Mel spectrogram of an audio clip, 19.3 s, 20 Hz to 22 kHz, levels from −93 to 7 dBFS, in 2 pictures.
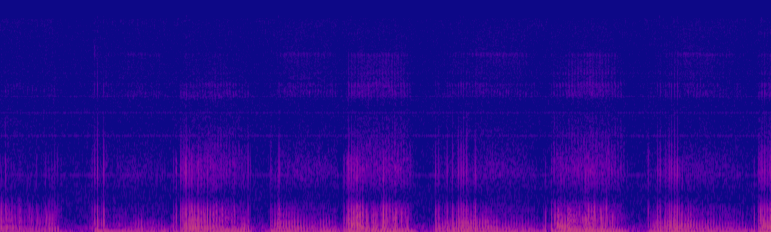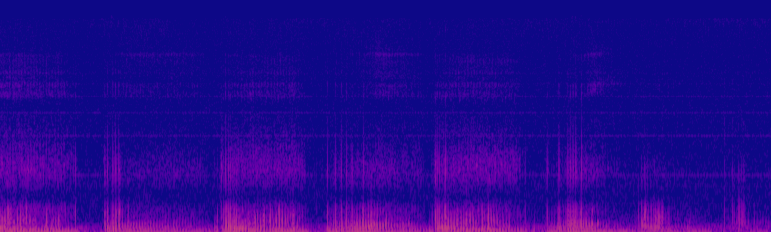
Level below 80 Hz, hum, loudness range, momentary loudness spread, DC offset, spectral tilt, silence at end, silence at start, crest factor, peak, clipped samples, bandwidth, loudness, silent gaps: -54 dBFS; none; 2 LU; 11 LU; under 0.1%; -6.5 dB/octave; 0 s; 0 s; 20 dB; -32 dBFS; under 0.1%; 16 kHz; -55 LUFS; none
